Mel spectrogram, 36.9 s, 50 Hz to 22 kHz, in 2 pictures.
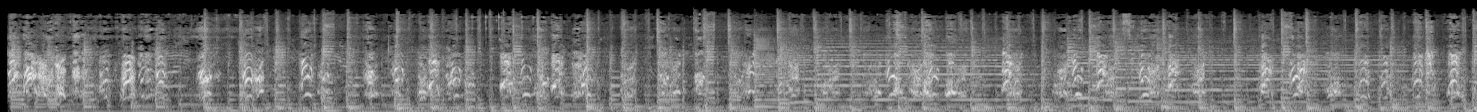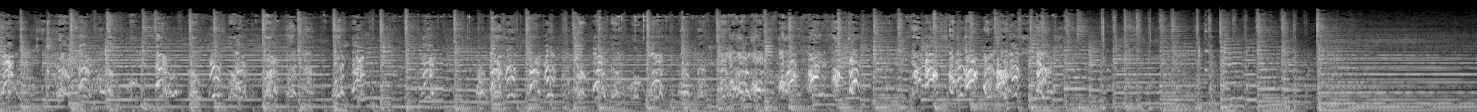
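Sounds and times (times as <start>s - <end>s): dogs barking and yipping: 0.1s - 34.7s
background music: 0.1s - 36.9s.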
